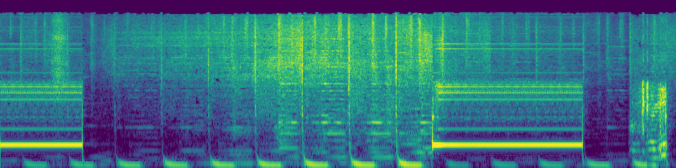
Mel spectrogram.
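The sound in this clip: Ringback tone of an outgoing phone call: a steady mid-pitched beep heard twice, first briefly, then for about a second and a half, over a rhythmic music bed with a thumping beat.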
